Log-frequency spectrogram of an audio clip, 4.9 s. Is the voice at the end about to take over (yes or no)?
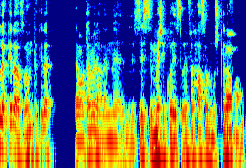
yes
